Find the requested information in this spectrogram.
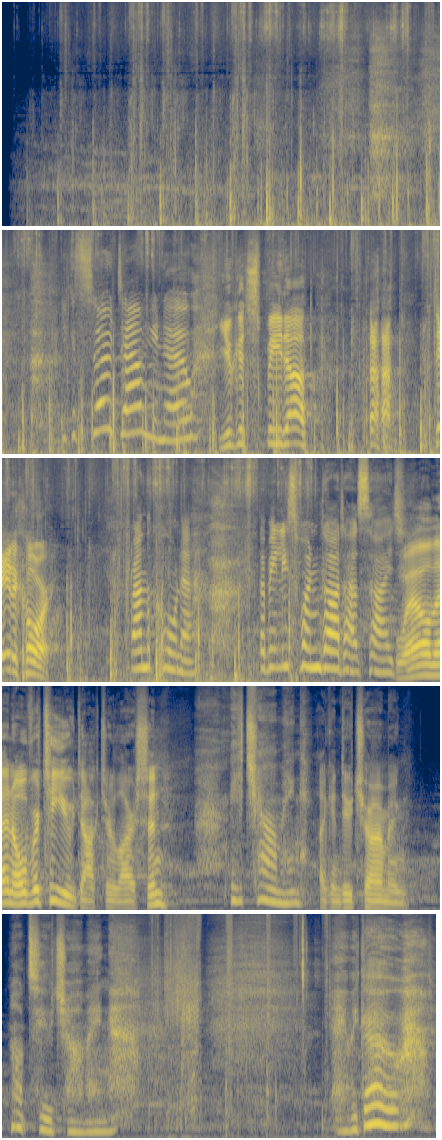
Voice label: female English Welsh soft Welsh accent audio narration; torchwood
